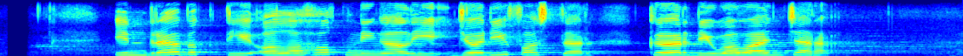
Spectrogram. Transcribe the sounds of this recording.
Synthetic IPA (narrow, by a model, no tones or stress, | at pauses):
ʔindɾabək̚t̪iɔlɔɦɔk̚niŋalid͡ʒɔdifɔst̪ər | kɨrdiwawaɲt͡ʃaɾa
